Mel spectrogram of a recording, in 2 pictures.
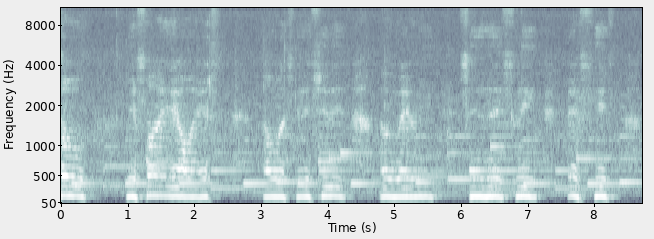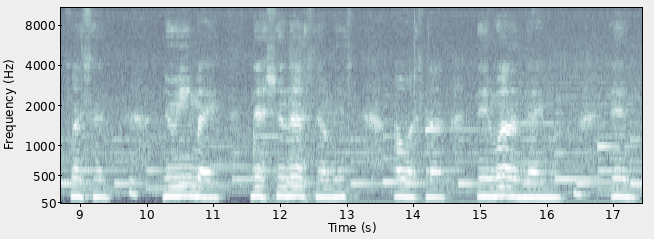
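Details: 38-year-old man diagnosed with amyotrophic lateral sclerosis, a progressive motor neuron disease; dysarthria (ALS).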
